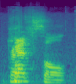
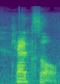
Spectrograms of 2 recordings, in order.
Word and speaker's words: Quetzal: Ketzel. Pretzels. Ketzel.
